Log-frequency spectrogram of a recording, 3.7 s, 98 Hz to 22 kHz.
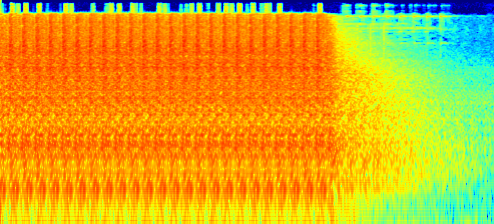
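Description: An AUG rifle in Arma 3 firing one long fully automatic burst of rapid, evenly spaced loud shots that stops abruptly and leaves a fading echoing tail.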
